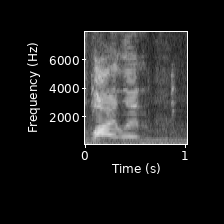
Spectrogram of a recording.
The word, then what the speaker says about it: Wihlen: everybody says it differently it's pronounced violin but uh it's spelled willin w-i-h-l-e-n just yeah my name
